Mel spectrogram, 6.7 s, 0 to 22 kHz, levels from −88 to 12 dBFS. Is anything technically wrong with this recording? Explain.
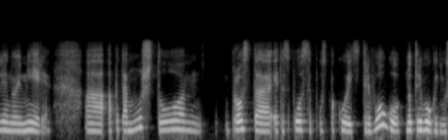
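Yes. Throughout the speech, the audio carries the sound of the AMR wideband (HD Voice) codec, and the damage is plainly audible. The codec models the voice as pulses driving a vocal tract filter up to 6.4 kHz and fills the top band with shaped noise, so nothing sits above about 7.4 kHz. The speech comes across rough and raspy, which fits one of the lowest AMR-WB rates, around 8.85 kbit/s.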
